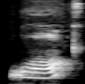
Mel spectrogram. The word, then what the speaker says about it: walk: Aquí la L no se pronuncia, ¿sí? Vamos a ver cómo pronunciamos estas palabras. Talk, walk, should, could, have, palm.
